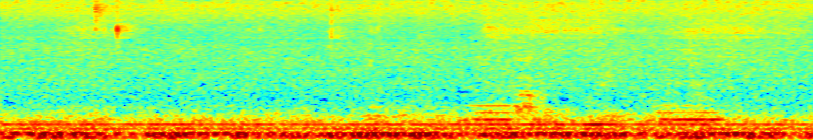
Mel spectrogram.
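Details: Quiet low hum with faint tonal traces, no animal voice heard.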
